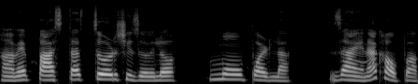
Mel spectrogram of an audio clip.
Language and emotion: Goan Konkani, sad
